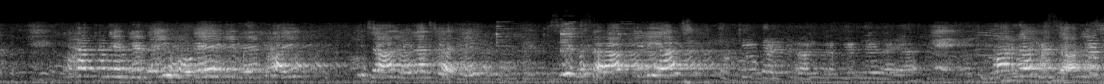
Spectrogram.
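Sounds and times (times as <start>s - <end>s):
actors speaking dialogue: 0.1s - 11.0s.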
